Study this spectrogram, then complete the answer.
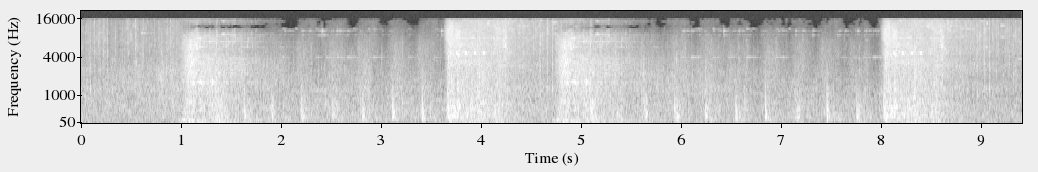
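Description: A magical whoosh sweeps past in sudden bursts.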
